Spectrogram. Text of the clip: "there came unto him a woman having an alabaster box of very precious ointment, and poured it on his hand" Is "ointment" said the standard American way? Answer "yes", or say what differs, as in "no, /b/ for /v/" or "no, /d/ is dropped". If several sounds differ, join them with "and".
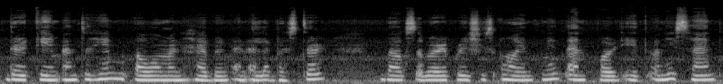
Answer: yes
